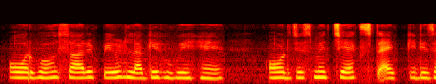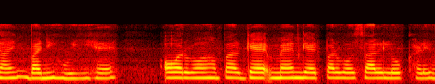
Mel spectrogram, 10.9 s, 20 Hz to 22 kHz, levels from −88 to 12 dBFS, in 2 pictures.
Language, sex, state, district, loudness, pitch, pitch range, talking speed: Hindi, female, Jharkhand, Sahebganj, -18 LUFS, 235 Hz, 230-240 Hz, 140 wpm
